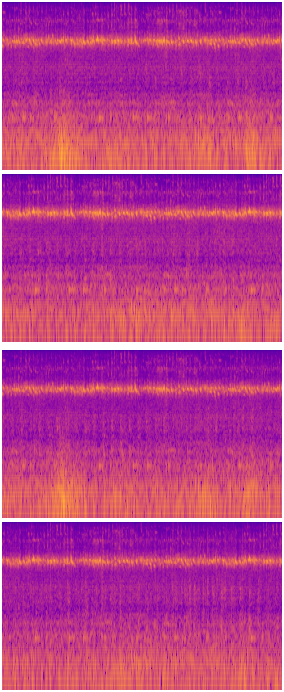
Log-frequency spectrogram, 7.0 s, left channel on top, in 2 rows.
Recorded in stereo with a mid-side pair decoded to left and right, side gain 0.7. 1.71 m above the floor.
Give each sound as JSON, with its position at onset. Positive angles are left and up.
{"t": 0.0, "sound": "an insect", "azimuth_deg": 15}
